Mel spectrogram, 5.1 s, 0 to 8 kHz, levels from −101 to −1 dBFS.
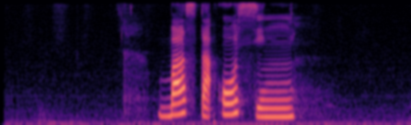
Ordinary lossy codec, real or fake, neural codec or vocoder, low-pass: none; real; none; 7.2 kHz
